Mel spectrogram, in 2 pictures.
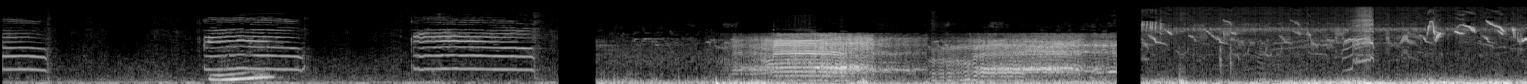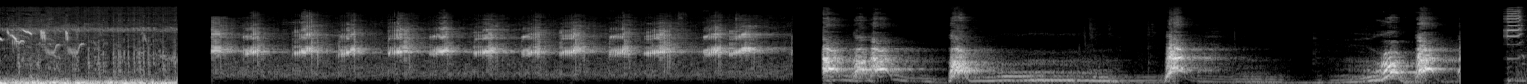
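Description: A string of different animals' calls, each cut off abruptly: short high kitten mews in the first few seconds, then louder calls from other animals, including a run of evenly repeated calls at about two or three a second.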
